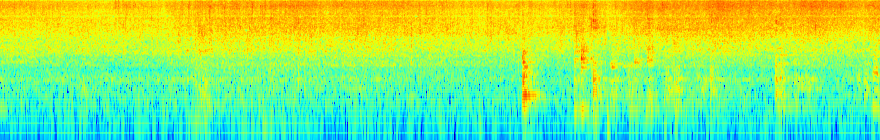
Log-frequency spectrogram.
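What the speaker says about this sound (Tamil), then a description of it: "தக்காளியே தெரியாத அளவுக்கு நல்லா கரைஞ்சி வரணும், அந்த அளவுக்கு வதக்கிக்கலாம்" Tomato sautéed with ginger-garlic paste in a pan for spicy country chicken fry, a steady close sizzle with a few louder spatula scrapes and stirring clicks near the end, no voices.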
